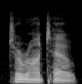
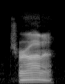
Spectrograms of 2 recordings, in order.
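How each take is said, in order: First: All syllables are pronounced carefully and fully. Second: It is clipped short in a casual Canadian way.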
